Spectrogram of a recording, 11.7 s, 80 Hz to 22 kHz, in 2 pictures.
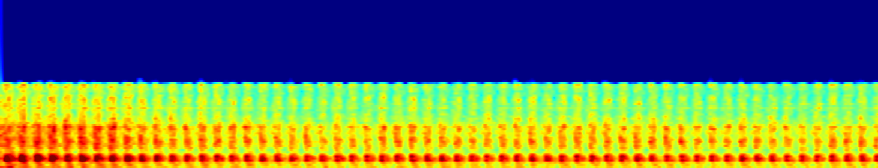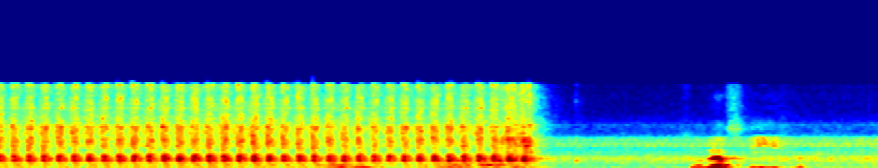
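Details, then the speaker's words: Teletype ASR 33 under restoration, paper tape reader reading a loaded program tape: a steady, even mechanical chatter at a constant fast rate for about nine seconds, then a clean stop. The reader is feeding and reading properly. "I've loaded tape and I'm going to read the tape so this there will be a program"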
